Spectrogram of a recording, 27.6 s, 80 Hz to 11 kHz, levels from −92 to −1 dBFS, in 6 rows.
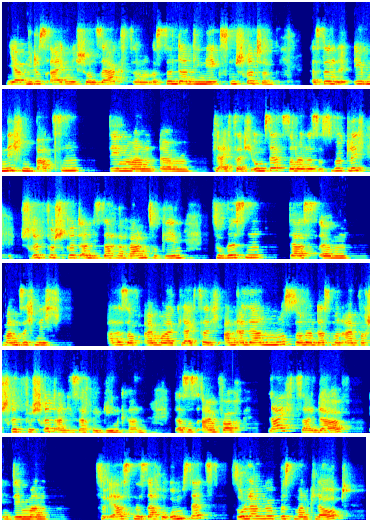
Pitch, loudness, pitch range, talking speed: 285 Hz, -18 LUFS, 275-305 Hz, 170 wpm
